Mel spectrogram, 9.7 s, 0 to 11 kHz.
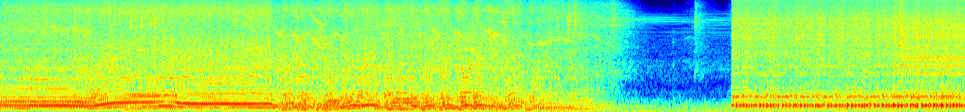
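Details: Freshly rebuilt small-block Chevy 350 (roughly 355) on first start, still cold: a deep, steady V8 rumble settles into an even idle around 750 rpm after a short dip, with good oil pressure and no knocks. Normal idle.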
